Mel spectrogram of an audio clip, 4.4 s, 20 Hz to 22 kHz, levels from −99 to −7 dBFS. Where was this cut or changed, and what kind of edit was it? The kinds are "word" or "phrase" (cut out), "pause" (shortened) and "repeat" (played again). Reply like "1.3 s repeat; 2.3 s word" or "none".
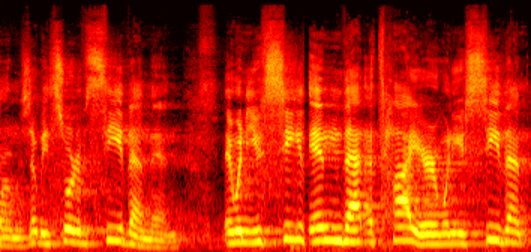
2.5 s word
